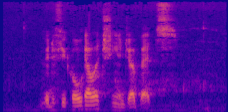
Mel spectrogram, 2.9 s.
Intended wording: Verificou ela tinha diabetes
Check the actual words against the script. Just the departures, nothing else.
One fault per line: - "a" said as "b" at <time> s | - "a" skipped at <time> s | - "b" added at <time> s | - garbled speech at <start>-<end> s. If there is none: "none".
none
